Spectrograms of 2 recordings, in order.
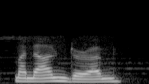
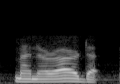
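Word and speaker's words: Menander: Many Gnostic teachers of the first century, such as Simeon Magus, Monandrum, I'm pretty sure I'm saying that wrong. Okay, let me say that again. Simeon Magus, Menarder, and Centurthius, who all studied at Alexandria, Egypt, later became Christians.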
